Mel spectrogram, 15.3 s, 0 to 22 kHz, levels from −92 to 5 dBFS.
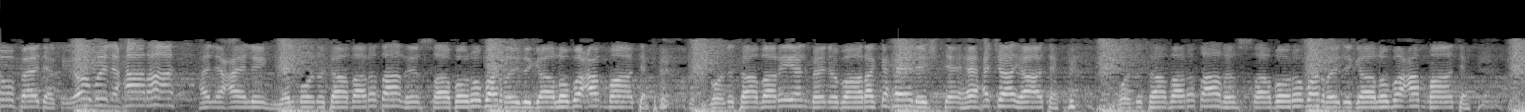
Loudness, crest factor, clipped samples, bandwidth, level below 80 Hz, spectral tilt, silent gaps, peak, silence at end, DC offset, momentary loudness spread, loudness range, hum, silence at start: -18 LUFS; 18 dB; under 0.1%; 5.4 kHz; -30 dBFS; -9.5 dB/octave; none; 0 dBFS; 0 s; under 0.1%; 7 LU; 2 LU; none; 0 s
